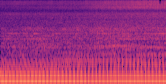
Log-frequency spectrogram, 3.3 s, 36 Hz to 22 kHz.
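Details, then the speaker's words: Turbo Toyota MR2 just started about 10 minutes ago, idling 1000 rpm; smooth steady low idle with even pulses, no misfire or ticking; normal idle. "Just sitting here idling 1,000 RPM."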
